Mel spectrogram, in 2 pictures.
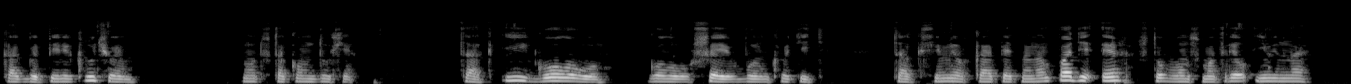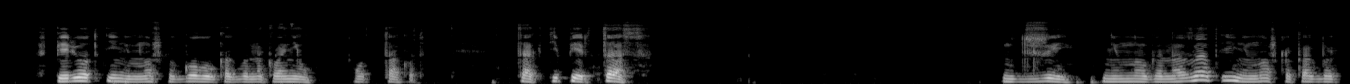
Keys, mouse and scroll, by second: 2.2 middle click, 3.7 middle click, 4.9 click, 5.5 middle click, 9.4 KP_7, 11.1 r, 14.5 r, 17.1 middle click, 17.7-18.4 scroll down 1, 18.4 middle click, 19.4 middle click, 20.8 click, 21.6 middle click, 24.3 g.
